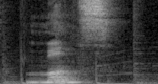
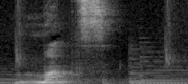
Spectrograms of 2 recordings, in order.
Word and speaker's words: months: many English students pronounce months as a two syllable word they say month as month as but that is wrong months is only one syllable months so it's hard but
